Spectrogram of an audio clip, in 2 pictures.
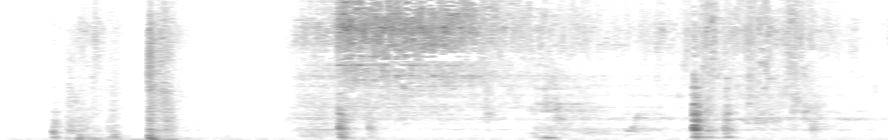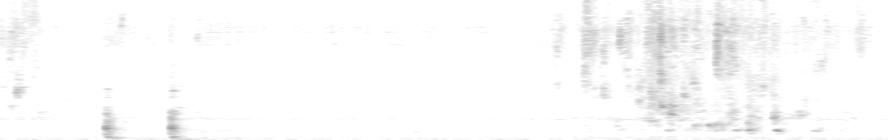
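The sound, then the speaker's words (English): Water runs from a tap in a short, steady hissing burst as someone gets water for a cat, framed by sharp clinks and knocks of something handled at a sink. No one speaks. “Let me get you some water.”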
